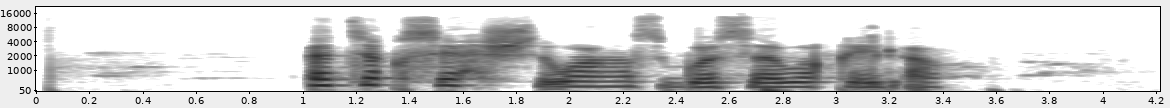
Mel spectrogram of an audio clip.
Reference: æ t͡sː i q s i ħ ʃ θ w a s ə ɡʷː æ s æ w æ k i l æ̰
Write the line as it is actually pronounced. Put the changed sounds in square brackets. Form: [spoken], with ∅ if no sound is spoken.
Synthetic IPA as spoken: æ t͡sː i q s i ħ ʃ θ w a s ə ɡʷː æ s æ w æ [q] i l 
